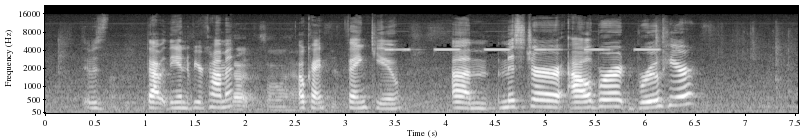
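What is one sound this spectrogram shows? A woman speaks through a microphone in a measured tone.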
